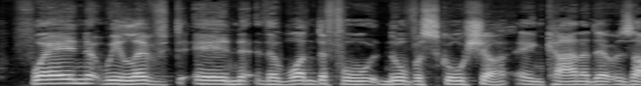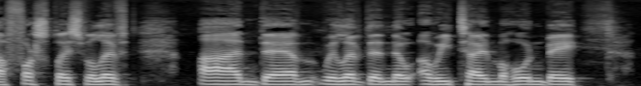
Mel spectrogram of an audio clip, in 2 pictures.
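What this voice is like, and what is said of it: Scottish accent, some dropped sounds. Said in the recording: “You haven't lost your accent too much, mate. Not at all. I see a few I's getting dropped in there.”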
